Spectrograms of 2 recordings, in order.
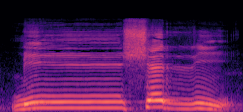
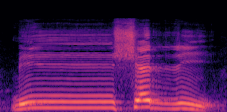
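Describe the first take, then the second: The two takes are said the same way.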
